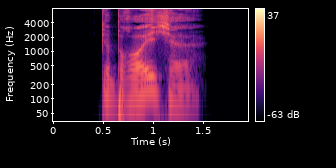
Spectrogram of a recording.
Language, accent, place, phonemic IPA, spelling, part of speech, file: German, Germany, Berlin, /ɡəˈbʁɔɪ̯çə/, Gebräuche, noun, De-Gebräuche.ogg
- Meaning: nominative/accusative/genitive plural of Gebrauch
